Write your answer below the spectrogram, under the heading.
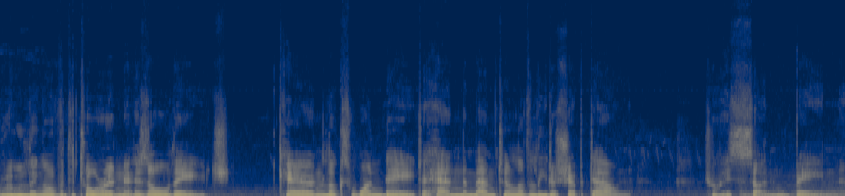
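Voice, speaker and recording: A man puts on a character voice, pitched very deep and low, and keeps to a moderate pace. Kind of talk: video game lore narration.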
